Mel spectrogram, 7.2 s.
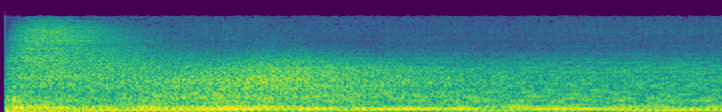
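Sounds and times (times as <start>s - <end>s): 
gunshot: 0.0s - 5.7s
crash: 0.0s - 7.1s.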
